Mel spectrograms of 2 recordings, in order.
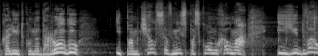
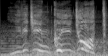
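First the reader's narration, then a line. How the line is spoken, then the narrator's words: Yell. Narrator (Russian): завопил Кэмп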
